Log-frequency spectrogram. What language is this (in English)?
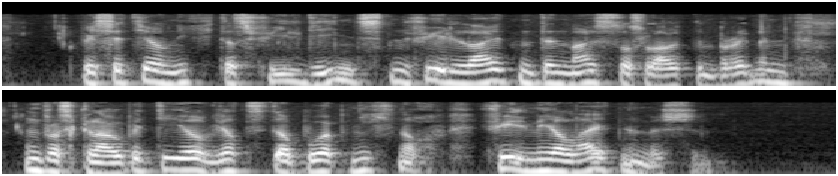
German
